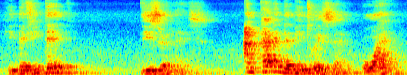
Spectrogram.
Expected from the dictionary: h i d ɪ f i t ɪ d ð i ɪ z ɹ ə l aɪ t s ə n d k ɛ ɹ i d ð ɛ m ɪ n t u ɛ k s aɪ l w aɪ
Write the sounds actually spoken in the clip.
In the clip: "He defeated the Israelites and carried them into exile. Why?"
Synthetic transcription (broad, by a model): h i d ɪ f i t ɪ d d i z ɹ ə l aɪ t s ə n k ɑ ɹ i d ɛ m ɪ t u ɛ s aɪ w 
